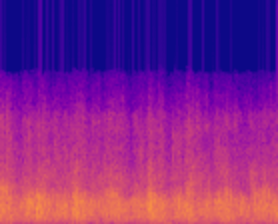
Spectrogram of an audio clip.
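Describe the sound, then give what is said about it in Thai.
At an event organized by Dreamscape, a crowd applauds the Dreamscape leader steadily for a couple of seconds, a dense, even wash of many hands clapping at moderate loudness with no voices over it. “ต้องขอขอบคุณทีมงาน Dreamscape นะครับที่จัดงานนี้ขึ้นมานะครับเพราะว่าทั้งเรื่องไฮบริดเรื่องอะไรด้วยนะครับก็แก้ไขสถานการณ์กันอย่างเยี่ยมยอดเลยนะครับเอาตบมือให้กับผู้นำDreamscape หน่อยนะฮะ”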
